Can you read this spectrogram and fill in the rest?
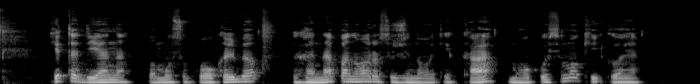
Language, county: Lithuanian, Telšiai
